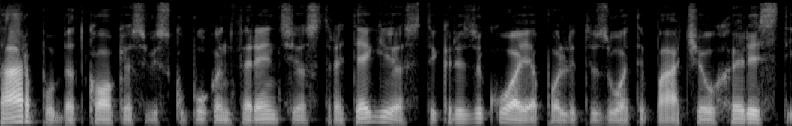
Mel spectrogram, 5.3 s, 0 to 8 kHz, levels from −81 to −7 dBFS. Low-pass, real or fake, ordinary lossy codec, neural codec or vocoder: 7.2 kHz; real; Opus, 64 kbps; none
